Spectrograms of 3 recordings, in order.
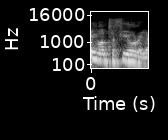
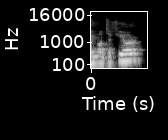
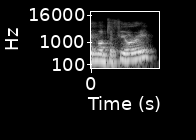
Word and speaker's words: Montefiore: pronounce it we say montefiore i know in america some people say montefiore we say montefiore and of course it's originally an italian name so that's that's where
